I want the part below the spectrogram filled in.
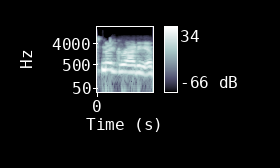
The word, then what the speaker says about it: Negrete: It's Negrete. It's like spaghetti.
